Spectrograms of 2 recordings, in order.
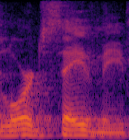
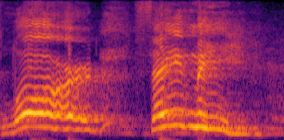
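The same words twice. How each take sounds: First: It is said calmly, without urgency. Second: It is said desperately, like someone drowning.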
